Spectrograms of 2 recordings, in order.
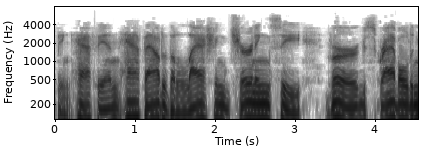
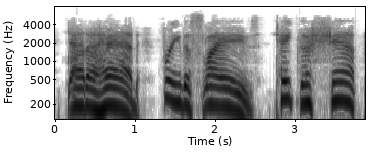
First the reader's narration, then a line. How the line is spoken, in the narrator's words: Berg shouting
